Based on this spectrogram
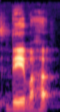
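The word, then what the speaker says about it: देवः: The Sanskrit word for it is Devaha.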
